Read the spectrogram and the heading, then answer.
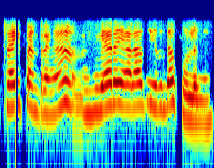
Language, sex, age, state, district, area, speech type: Tamil, female, 45-60, Tamil Nadu, Ariyalur, rural, conversation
